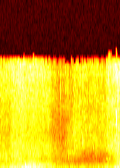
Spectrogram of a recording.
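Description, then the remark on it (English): A steady, rushing wash of surf, like waves breaking and rolling onto a beach, with a soft low rumble and faint swells in loudness. No voices are heard. “Probably the ocean or like the waves.”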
